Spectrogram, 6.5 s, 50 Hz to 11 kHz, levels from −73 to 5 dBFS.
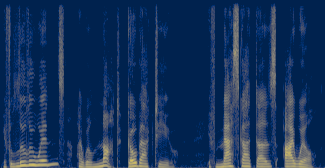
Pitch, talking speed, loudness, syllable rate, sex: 190 Hz, 145 wpm, -19 LUFS, 3.2 syllables/s, female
